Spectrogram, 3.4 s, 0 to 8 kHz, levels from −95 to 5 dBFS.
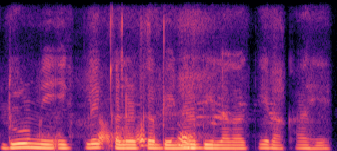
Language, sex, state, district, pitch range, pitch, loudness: Hindi, female, Arunachal Pradesh, Lower Dibang Valley, 175-190 Hz, 185 Hz, -14 LUFS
